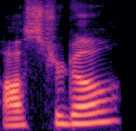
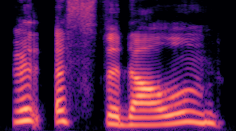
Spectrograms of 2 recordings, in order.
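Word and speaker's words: Østerdalen: Austerdal? Auster Austerdalen.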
